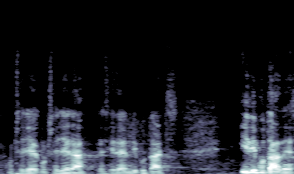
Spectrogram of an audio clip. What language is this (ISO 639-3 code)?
cat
